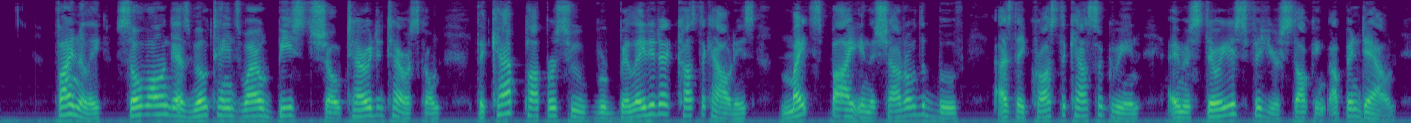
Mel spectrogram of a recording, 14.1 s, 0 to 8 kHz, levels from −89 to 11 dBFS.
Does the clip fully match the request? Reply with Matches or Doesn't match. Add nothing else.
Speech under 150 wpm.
Doesn't match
